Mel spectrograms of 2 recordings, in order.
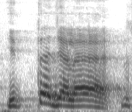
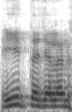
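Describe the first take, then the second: First: It starts with a short i and doubled t. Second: It starts with a long ee and single t. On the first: This is the form people actually use. "இத்தஜலன்னு சொல்கிறாங்க" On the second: This follows the general rule but is rarely used. "ஈத்தஜலன்னு சொல்லாமல்"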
